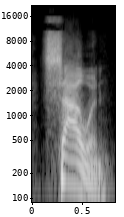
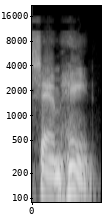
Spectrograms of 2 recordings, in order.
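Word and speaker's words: Samhain: it's it's concurrent with what goes on with SA or what most people mispronounce as Sam ha and then there's IMU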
